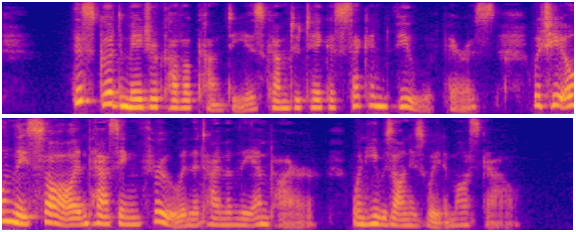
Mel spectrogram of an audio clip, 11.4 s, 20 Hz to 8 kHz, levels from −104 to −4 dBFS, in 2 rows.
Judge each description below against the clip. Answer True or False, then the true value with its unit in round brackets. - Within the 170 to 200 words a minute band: True (180 wpm)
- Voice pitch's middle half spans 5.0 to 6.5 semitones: True (5.4 semitones)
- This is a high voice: True (200 Hz)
